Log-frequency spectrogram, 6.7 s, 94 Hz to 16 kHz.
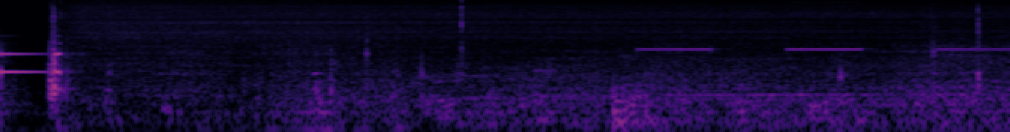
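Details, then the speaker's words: Vehicle on 12V battery, won't start: quiet, then a few thin high beeps of fault chime with red vehicle fault light on; cause unknown, possibly mouse damage. "nothing happens because there's a red vehical fa light cool maybe Mouse damage I don't know"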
